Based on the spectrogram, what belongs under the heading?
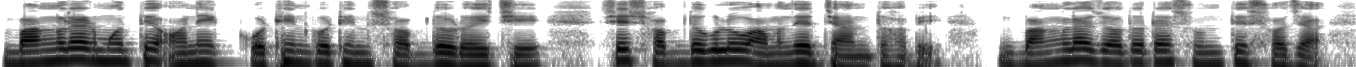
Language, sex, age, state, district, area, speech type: Bengali, male, 18-30, West Bengal, North 24 Parganas, rural, spontaneous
